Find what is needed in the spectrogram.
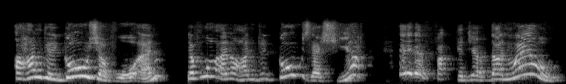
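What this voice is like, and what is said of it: Put-on Fife Scottish accent. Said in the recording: “with that Fife accent, I'm not going to put one. Well, I'm going to put one on, right? But it's not a Welsh accent, it's a Fife one.”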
